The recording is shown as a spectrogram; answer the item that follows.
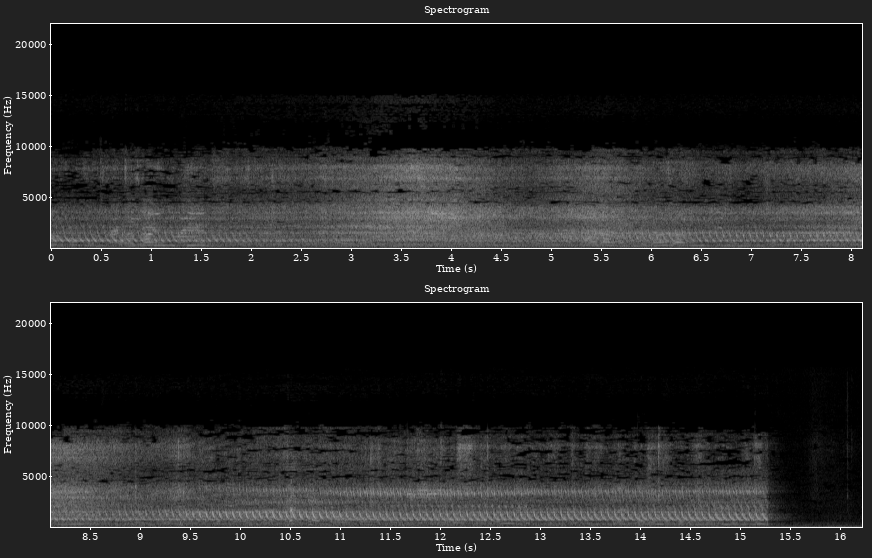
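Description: Siren and road noise from a video filmed in a moving vehicle, heard through a phone's small speaker, so thin with no low end. It cuts off suddenly about a second before the end.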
